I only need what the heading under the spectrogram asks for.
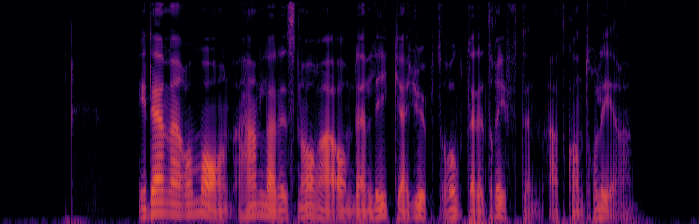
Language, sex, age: Swedish, male, 49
